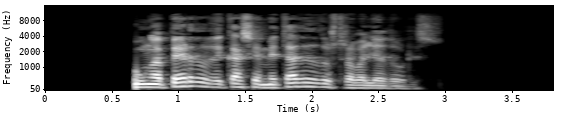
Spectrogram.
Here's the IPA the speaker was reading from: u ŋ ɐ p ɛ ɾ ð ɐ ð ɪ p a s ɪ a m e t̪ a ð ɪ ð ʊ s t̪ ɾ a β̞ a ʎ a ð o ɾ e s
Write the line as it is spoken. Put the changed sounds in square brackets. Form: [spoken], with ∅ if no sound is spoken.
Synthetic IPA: u ŋ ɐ p ɛ ɾ ð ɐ ð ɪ [k] a s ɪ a m e t̪ a ð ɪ ð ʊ s t̪ ɾ a β̞ a ʎ a ð o ɾ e s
